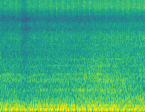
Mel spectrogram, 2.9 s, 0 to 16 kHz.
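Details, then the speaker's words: 1996 Ford F250 light duty, about 326,000 miles, code P1351 pointing to incorrect ignition control module: starts easily but deep idle keeps stumbling with dropped beats; misfiring at idle, worse under load. "so it'll crank right up like so but did you hear that it's misfiring at idle yep there it"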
